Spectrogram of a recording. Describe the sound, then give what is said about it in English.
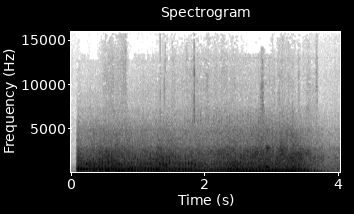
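A helicopter roars loudly as it lands at Sandringham Estate, the Queen's private country home, believed to be carrying the 98-year-old Duke of Edinburgh. Its engine and rotor noise is a steady, dense drone that holds throughout and eases slightly near the end. “A helicopter believed to be carrying the 98-year-old was seen landing at Sandringham Estate shortly after he was released from hospital.”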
